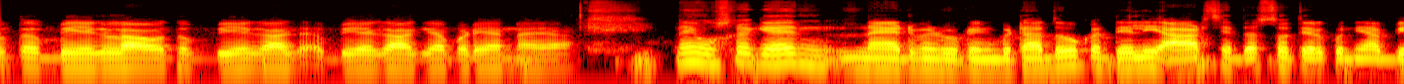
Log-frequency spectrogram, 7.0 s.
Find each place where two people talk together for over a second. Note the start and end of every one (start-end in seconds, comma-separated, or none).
none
